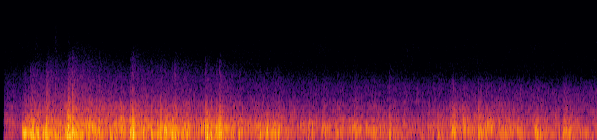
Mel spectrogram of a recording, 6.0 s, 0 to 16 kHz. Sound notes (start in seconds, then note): 0.0 thunder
